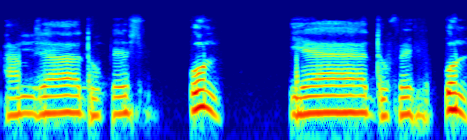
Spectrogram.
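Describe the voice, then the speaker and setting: A man reading aloud as a student in an online class, spelling out syllables haltingly. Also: fairly high pitch, steady tone, warm tone, dry recording, lo-fi sound. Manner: slow, halting syllable-by-syllable reciting.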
